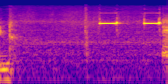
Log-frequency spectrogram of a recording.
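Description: Two short, high electronic beeps from a speech-generating communication computer, the first a little over a second in and the second near the end, about half a second apart.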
